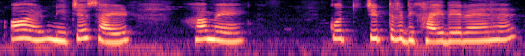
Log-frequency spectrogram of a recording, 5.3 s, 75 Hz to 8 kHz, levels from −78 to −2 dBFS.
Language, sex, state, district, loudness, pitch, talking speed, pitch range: Hindi, female, Gujarat, Valsad, -14 LUFS, 295 Hz, 115 wpm, 270-320 Hz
